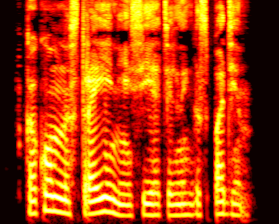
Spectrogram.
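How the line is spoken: Quiet question. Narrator (Russian): тихо спросил Сафар у гонца

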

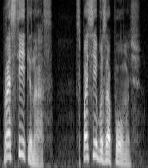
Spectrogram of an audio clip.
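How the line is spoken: Exclaiming in chorus. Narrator (Russian): дружно хором воскликнули

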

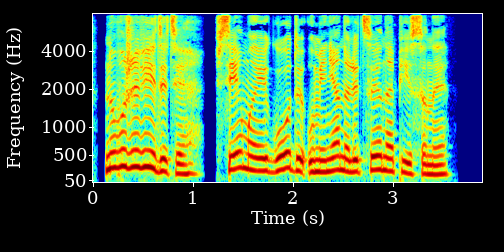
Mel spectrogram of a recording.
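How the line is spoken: Feigned sigh. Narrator (Russian): притворно вздохнула

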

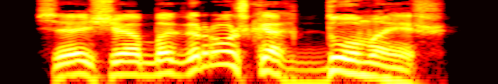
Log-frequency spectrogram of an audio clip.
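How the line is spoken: Yelled. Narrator (Russian): заорал он на крепостного

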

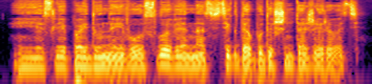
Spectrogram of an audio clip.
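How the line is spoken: Hoarse. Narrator (Russian): хрипло сказал он

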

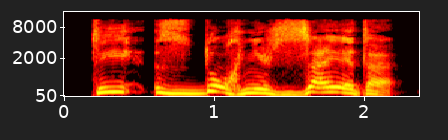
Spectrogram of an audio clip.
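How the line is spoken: Hoarse. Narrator (Russian): хрипел я

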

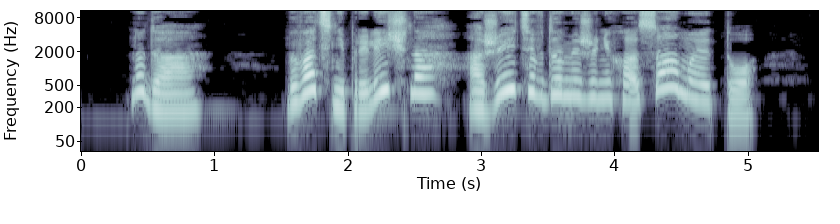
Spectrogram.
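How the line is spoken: Cheerful summing up. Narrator (Russian): бодро подытожила Вивьен

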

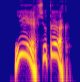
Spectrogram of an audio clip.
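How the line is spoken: Short grunt. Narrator (Russian): Серега хмыкнул

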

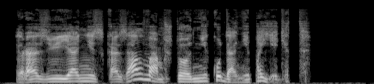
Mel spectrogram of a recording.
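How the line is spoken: Hissing. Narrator (Russian): прошипел дядя Вернон

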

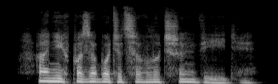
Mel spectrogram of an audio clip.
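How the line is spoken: Sugary half-whisper. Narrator (Russian): приторным полушепотом выдохнул Матонин

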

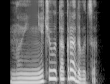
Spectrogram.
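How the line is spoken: Gloomy. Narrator (Russian): мрачно сказала она

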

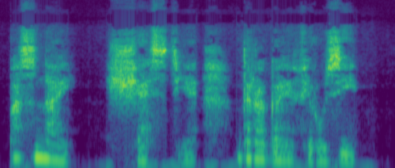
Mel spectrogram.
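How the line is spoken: Tearful whisper. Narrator (Russian): Еле сдерживая слезы, Кира прошептала

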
